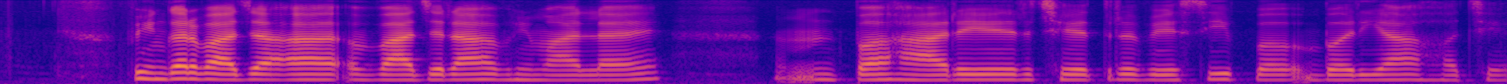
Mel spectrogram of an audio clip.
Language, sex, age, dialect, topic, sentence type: Magahi, female, 18-24, Northeastern/Surjapuri, agriculture, statement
